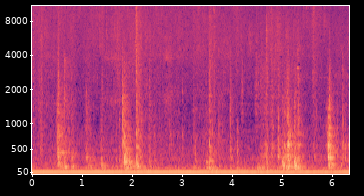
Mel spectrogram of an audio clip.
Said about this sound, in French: Elle entre dans un dressing. Elle fouille dans les tiroirs.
